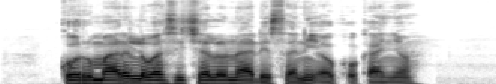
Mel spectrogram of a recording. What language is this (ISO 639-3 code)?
luo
